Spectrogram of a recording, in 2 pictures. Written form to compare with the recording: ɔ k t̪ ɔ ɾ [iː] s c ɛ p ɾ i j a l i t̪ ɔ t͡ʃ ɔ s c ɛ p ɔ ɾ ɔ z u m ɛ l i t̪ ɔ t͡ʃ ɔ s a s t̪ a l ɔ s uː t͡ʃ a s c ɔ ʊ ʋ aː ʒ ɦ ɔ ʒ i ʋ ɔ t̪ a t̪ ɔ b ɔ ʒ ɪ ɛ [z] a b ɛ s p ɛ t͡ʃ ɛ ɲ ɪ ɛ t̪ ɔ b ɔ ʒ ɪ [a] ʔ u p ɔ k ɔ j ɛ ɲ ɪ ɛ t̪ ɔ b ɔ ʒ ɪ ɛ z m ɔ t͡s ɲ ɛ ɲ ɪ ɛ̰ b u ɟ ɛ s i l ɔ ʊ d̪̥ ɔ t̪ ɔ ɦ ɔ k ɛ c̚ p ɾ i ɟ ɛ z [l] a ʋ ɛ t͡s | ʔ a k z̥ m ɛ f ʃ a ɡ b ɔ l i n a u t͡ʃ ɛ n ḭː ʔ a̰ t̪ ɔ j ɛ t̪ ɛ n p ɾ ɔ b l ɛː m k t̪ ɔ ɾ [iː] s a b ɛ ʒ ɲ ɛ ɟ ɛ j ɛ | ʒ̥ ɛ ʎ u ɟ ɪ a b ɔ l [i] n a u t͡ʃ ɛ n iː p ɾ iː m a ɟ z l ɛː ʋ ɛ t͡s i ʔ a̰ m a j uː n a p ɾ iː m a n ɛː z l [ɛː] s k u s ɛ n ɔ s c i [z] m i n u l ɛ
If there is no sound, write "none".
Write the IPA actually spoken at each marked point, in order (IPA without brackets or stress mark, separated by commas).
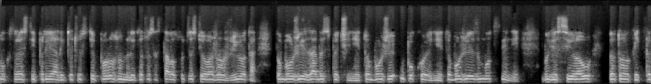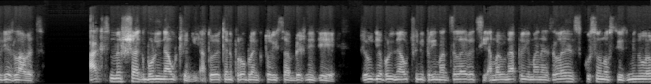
ɛː, z, ɛ, l, iː, i, ɛː, z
